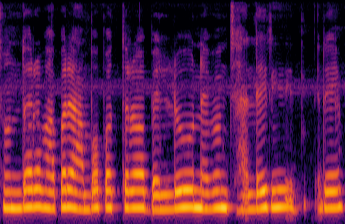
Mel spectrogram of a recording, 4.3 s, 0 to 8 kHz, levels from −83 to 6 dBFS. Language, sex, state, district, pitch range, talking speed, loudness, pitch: Odia, male, Odisha, Malkangiri, 220-230 Hz, 125 wpm, -13 LUFS, 225 Hz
